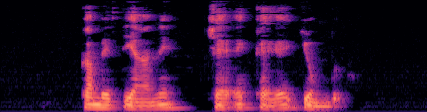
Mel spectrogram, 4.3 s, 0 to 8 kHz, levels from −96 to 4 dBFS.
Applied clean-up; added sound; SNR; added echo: none; none; none; none.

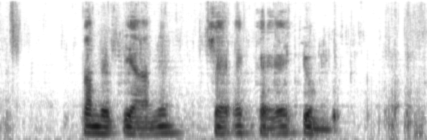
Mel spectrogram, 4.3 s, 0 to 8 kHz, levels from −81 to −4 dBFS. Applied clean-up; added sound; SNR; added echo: neural separator model SepFormer DNS4.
